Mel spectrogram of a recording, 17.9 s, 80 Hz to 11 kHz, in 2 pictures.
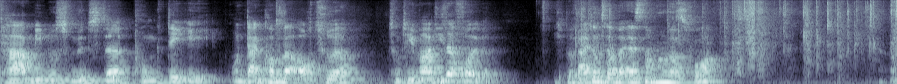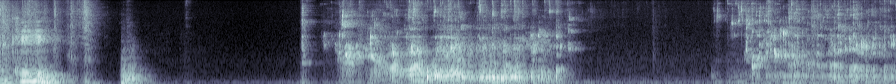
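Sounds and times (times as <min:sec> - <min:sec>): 
speech: 0:00.0 - 0:07.4, 0:09.2 - 0:10.3
knock: 0:10.2 - 0:10.5
water pouring: 0:12.0 - 0:15.0, 0:16.1 - 0:17.9.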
